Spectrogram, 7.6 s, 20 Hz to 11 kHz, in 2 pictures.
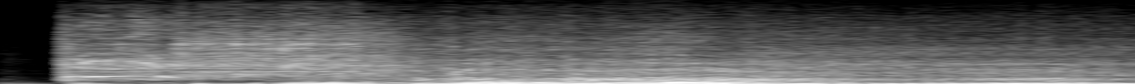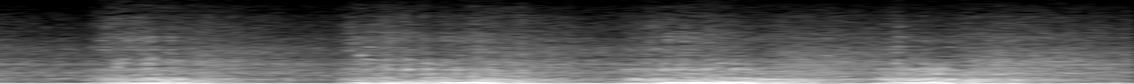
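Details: Mk2 Ford Escort with Pinto engine, first fire-up after swap, camera on stand: starts, then loping idle swelling and dipping every second or so; lumpy because carburettors only mildly set up and still need setting up.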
